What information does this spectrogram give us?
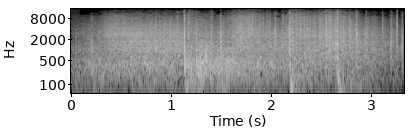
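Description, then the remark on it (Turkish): Fireworks fired by a group of about 40 people at a police station in a town southeast of Paris, France, going off in a rapid crackling barrage, with several sharp, loud bangs punctuating a steady hissing, popping roar. No one speaks. “Bu görüntülerde Fransa'dan havai fişeklerle hedef alınan yerse bir polis karakolu.”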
